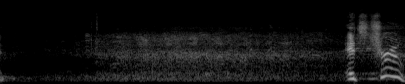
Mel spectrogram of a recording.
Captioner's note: audience laughing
